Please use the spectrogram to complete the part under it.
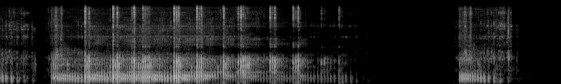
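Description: Small two-stroke engine on full choke being pull-started, sputtering and popping in an uneven burst for about three seconds, falling silent, then giving another brief cough.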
